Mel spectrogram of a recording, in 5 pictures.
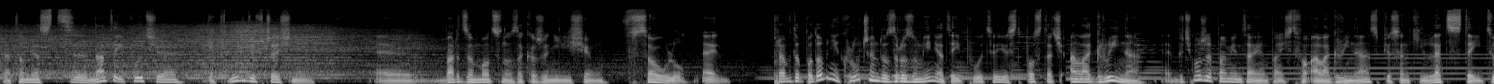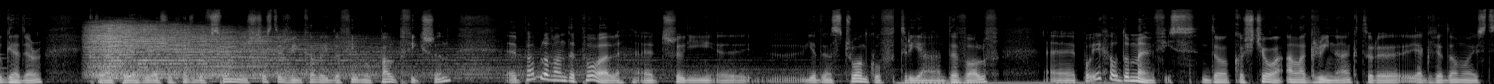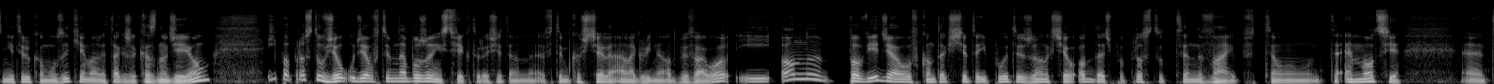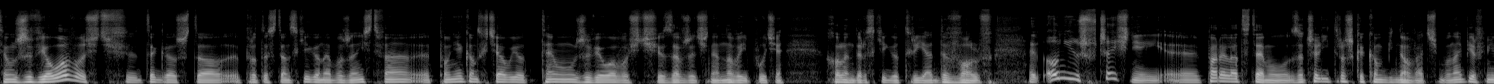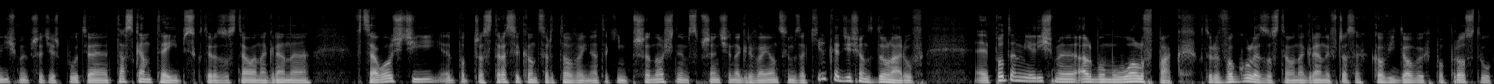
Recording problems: background music; loud; until 26 s; 5 dB below the speech

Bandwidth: 14 kHz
